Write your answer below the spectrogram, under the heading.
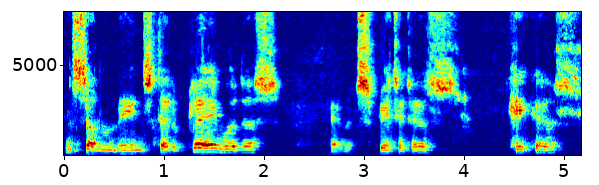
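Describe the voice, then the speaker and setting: Speaking fairly slowly, a woman talks with a German accent. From Germany. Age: 90s. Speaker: Holocaust survivor. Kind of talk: testimony.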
